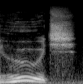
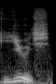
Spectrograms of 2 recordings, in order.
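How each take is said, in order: First: The word begins with an H sound. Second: The word begins with a Y sound. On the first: "if it was with an H" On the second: "with a Y"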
